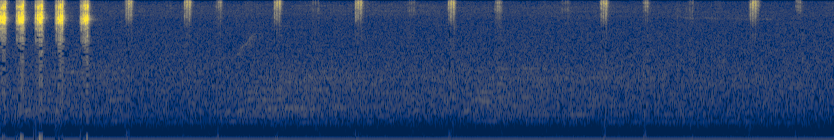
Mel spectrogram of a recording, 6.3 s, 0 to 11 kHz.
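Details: Alpine dark bush-cricket recorded in Berchtesgaden, Germany, on 6 September 2018 with an ultrasound detector: a quick burst of five loud high clicks, then single short high chirps spaced roughly every third of a second.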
